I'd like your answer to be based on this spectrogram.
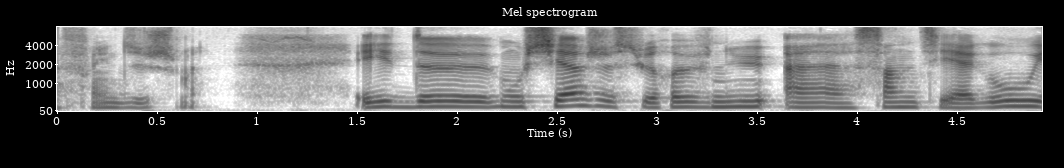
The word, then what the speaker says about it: Muxía: De Finistère et de Muxía. Muxía, ça s'écrit M-U-X-I-A.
